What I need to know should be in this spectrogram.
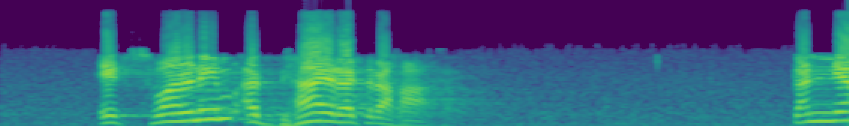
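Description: An elderly man speaks slowly and forcefully into a microphone.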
